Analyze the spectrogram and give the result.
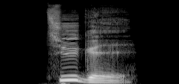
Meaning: inflection of zügeln: 1. first-person singular present 2. singular imperative
- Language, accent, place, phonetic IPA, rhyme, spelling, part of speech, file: German, Germany, Berlin, [ˈt͡syːɡl̩], -yːɡl̩, zügel, verb, De-zügel.ogg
